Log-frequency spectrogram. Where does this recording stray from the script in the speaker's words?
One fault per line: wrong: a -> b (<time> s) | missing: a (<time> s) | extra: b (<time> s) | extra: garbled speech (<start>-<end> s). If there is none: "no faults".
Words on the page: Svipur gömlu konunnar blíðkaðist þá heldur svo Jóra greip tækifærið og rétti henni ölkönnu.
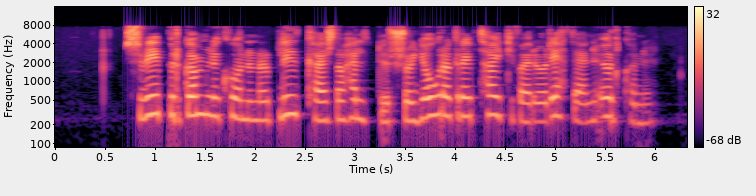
no faults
